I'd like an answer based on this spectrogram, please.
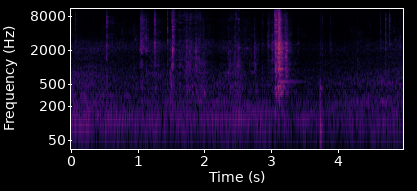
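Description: Hand tools clinking and knocking against the metal of a diesel engine's inline fuel injection pump and its bracket as it is pried apart: several light clinks, then one loud ringing metal clank about three seconds in.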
